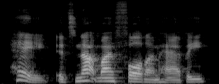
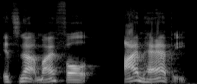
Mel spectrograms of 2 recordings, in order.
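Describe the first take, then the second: First: There is no pause after 'fault'. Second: There is a pause after 'fault'.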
